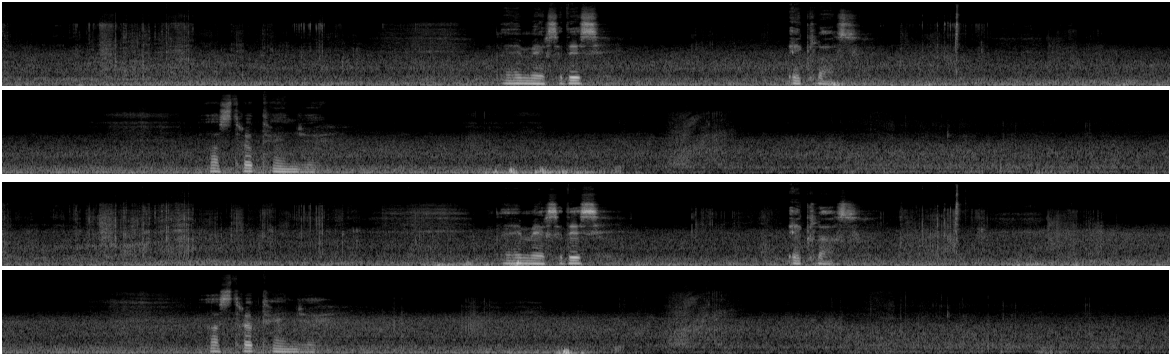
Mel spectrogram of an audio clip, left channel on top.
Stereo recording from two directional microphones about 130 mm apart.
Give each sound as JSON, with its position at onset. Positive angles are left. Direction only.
{"t": 5.0, "sound": "speech", "side_deg": 35}
{"t": 7.9, "sound": "speech", "side_deg": 40}
{"t": 13.7, "sound": "speech", "side_deg": 35}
